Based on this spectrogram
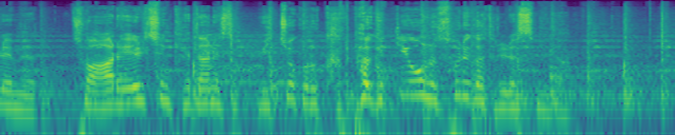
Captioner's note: and the sound of someone running up the stairs from the first floor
